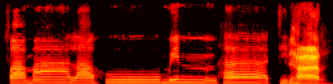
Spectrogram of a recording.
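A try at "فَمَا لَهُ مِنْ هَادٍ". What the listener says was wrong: Jangan ditahan. Fama lahu min hadin. Ayo jangan ditahan. Fama lahu min hadin.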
